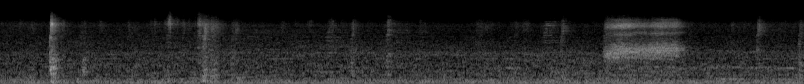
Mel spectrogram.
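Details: A tamed hooded crow named Karkur in Maalot-Tarshiha, Israel, gives one harsh, hoarse caw near the end, after a few sharp clicks and knocks over a low indoor hum.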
